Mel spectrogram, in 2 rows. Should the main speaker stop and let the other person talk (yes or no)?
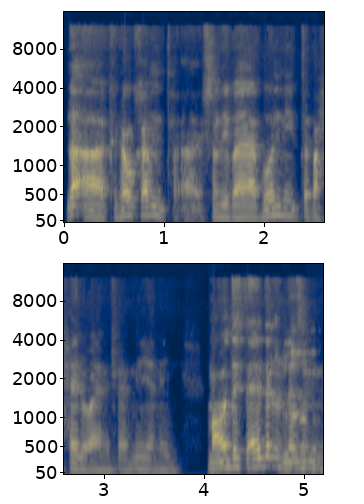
no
